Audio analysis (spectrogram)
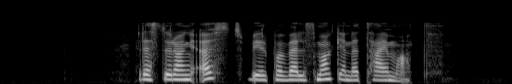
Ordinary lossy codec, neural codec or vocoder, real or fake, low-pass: none; none; real; 7.2 kHz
